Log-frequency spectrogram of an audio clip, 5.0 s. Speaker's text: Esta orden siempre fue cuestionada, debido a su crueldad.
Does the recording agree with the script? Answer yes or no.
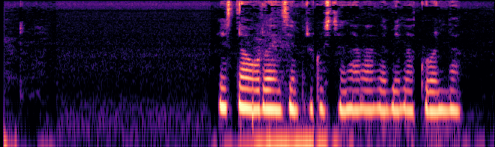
no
